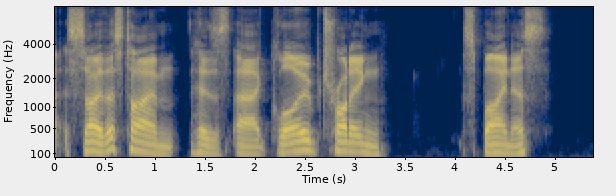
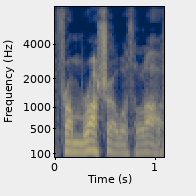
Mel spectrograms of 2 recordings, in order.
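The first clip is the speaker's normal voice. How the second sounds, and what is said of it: Sean Connery impression. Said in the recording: “do a Sean Connery impression?”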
